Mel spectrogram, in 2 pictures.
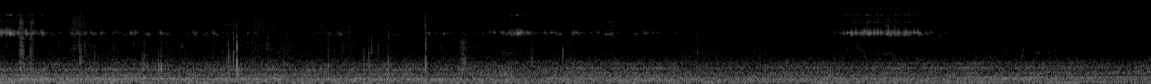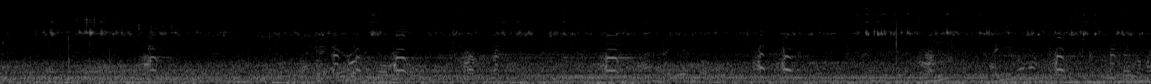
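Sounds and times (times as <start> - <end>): birds calling: 12.0 - 23.0.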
